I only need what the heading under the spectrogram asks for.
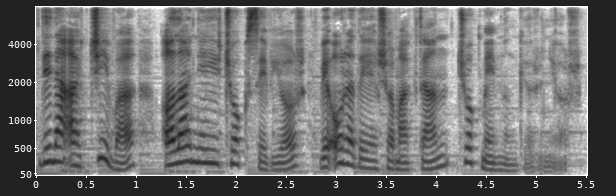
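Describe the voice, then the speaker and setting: Radio presenter woman reading a script, lowish voice, super animated intonation, bit of music underneath. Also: moderate pace.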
